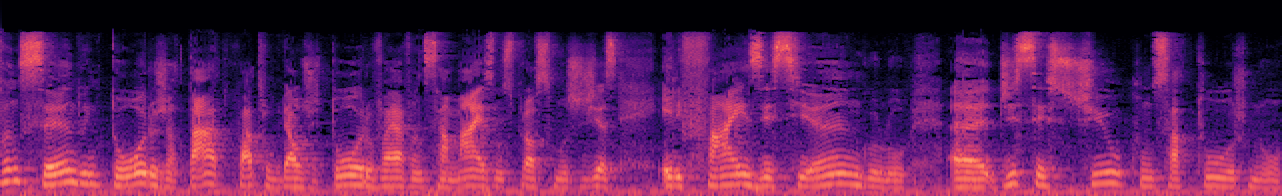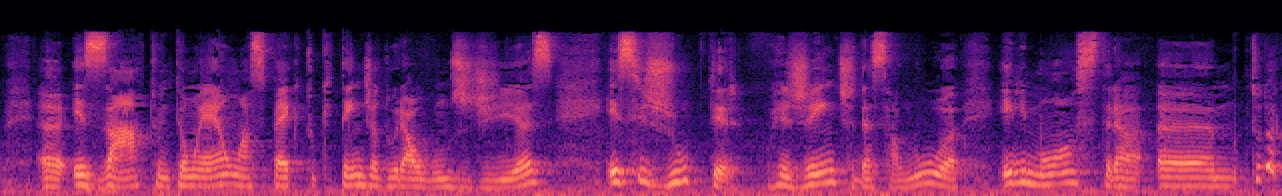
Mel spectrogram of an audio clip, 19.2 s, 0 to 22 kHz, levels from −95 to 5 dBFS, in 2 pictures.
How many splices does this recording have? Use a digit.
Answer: 0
